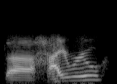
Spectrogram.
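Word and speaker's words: Hiura: But I believe the last name is pronounced Hyru.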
